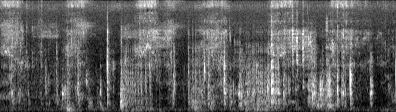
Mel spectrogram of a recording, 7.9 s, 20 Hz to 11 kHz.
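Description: A Shimano Twin Power 4000 PG spinning reel being cranked to bring in a hooked fish, its handle and gears whirring and clicking. Water splashes against the boat's hull about every second and a half.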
